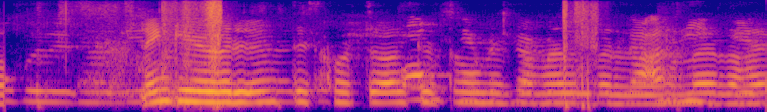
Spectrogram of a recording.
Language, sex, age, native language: Icelandic, male, 18-19, Icelandic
